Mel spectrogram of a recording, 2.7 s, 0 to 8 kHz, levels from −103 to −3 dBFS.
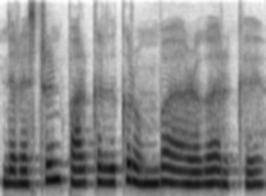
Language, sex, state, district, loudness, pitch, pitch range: Tamil, female, Tamil Nadu, Nilgiris, -14 LUFS, 205 Hz, 195-220 Hz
